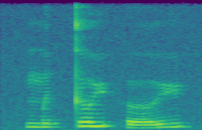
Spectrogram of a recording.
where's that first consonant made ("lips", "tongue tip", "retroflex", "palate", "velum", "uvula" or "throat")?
lips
